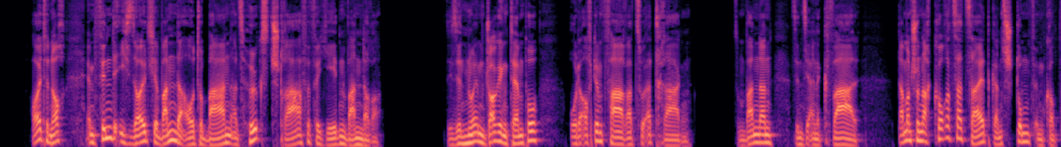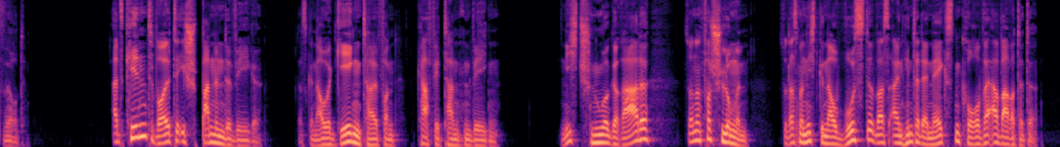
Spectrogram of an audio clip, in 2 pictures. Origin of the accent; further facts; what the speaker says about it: Cologne, North Rhine-Westphalia, Germany; Ich bin in Köln geboren.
